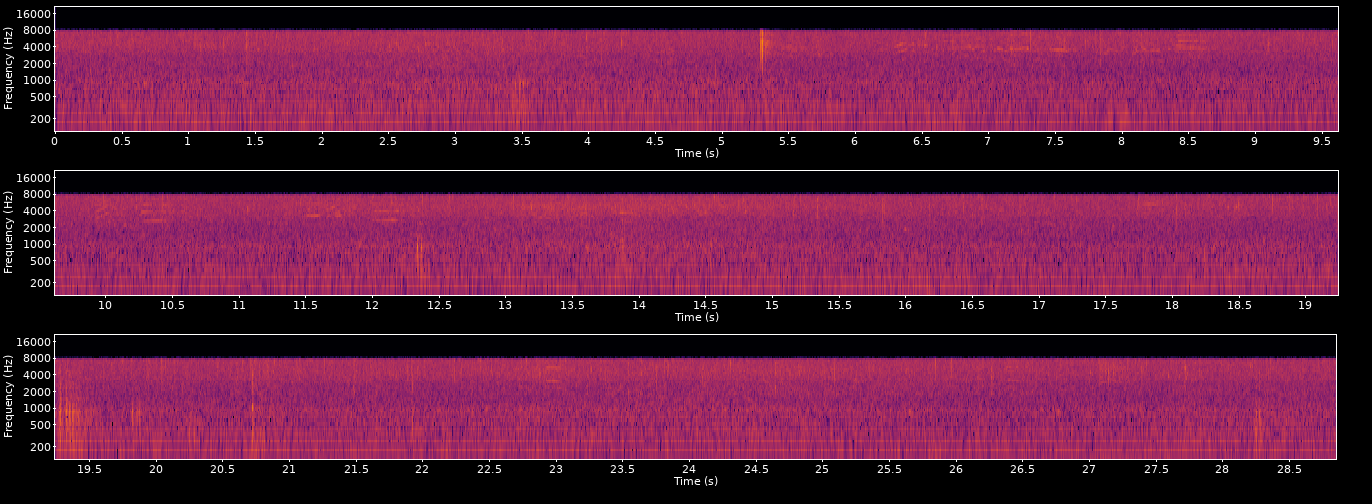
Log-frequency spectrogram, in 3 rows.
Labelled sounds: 8.4	8.7	Pacific white-sided dolphin, 3.8 to 5.2 kHz
12.0	12.3	Pacific white-sided dolphin, 3.8 to 4.1 kHz

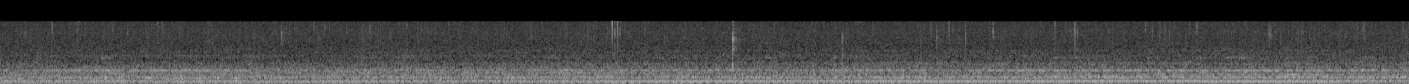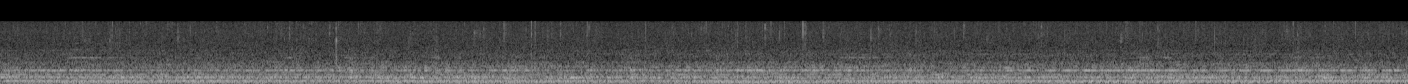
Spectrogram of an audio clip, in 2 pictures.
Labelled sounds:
14.8	15.1	vessel noise, 1.2 to 1.4 kHz
22.5	22.8	vessel noise, 1.2 to 1.4 kHz

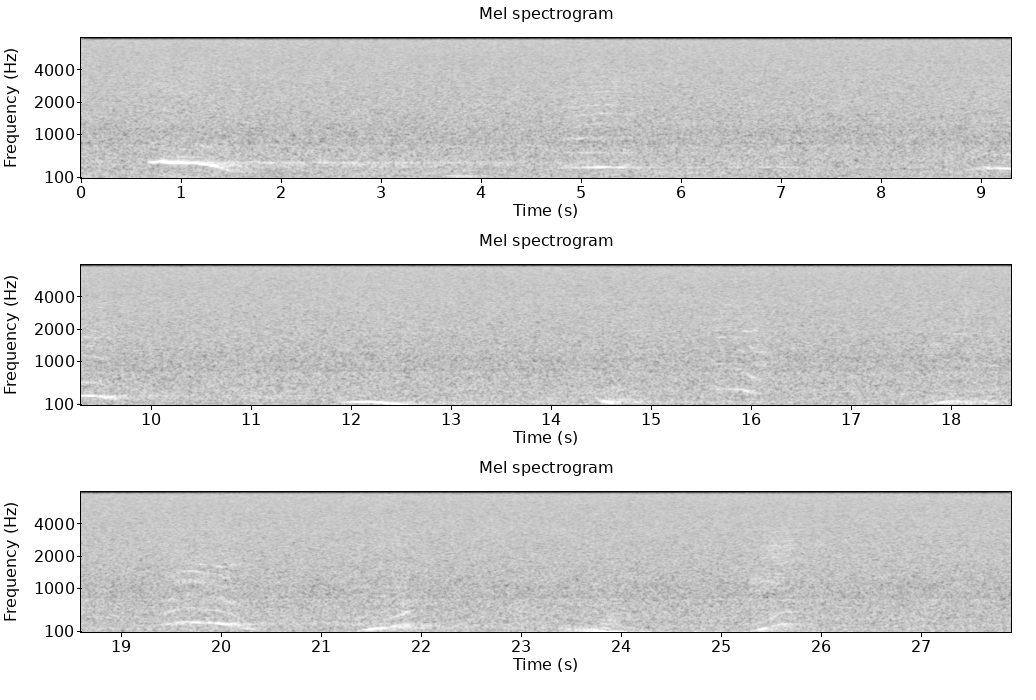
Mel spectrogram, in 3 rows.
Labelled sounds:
19.6	19.8	humpback whale, 1.4 to 1.5 kHz

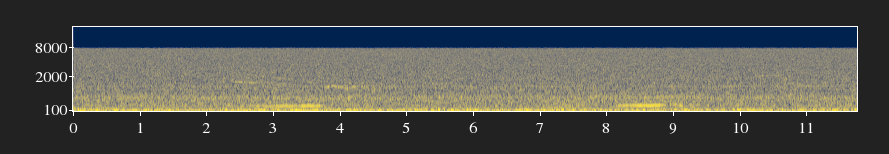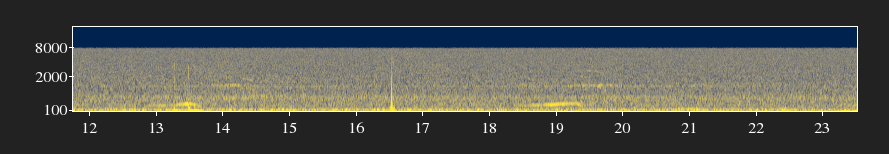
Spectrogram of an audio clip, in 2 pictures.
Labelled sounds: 2.4	2.6	killer whale, Bigg's (transient), 1.5 to 1.7 kHz
3.8	4.2	killer whale, Bigg's (transient), 1.1 to 1.3 kHz
10.2	10.6	killer whale, Bigg's (transient), 2.0 to 2.2 kHz
14.0	14.3	killer whale, Bigg's (transient), 1.2 to 1.4 kHz
19.4	19.8	killer whale, Bigg's (transient), 0.99 to 1.4 kHz

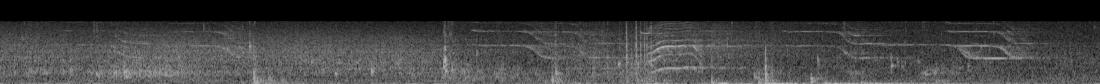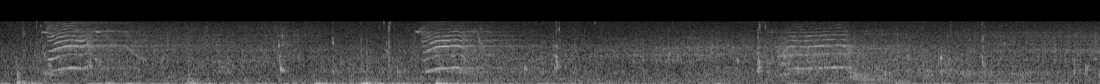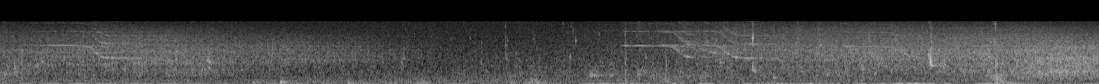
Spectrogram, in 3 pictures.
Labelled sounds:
0.5	2.5	killer whale, southern Alaska resident, 1.1 to 8.0 kHz
4.7	7.1	killer whale, southern Alaska resident, 0.46 to 8.0 kHz
7.8	10.6	killer whale, southern Alaska resident, 0.83 to 8.0 kHz
11.3	12.6	killer whale, southern Alaska resident, 0.37 to 8.0 kHz
15.1	15.8	killer whale, southern Alaska resident, 0.37 to 8.0 kHz
18.7	19.6	killer whale, southern Alaska resident, 0.37 to 8.0 kHz
22.2	23.5	killer whale, southern Alaska resident, 0.74 to 8.0 kHz
28.1	29.8	killer whale, southern Alaska resident, 0.87 to 8.0 kHz
30.4	31.2	killer whale, southern Alaska resident, 1.8 to 8.0 kHz

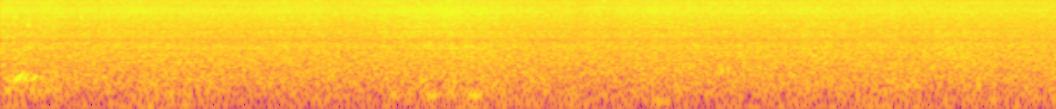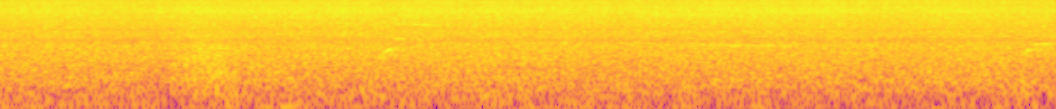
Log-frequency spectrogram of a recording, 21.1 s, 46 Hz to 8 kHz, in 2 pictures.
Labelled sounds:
14.7	14.9	humpback whale, 2.3 to 2.5 kHz
17.7	17.9	humpback whale, 3.7 to 3.8 kHz

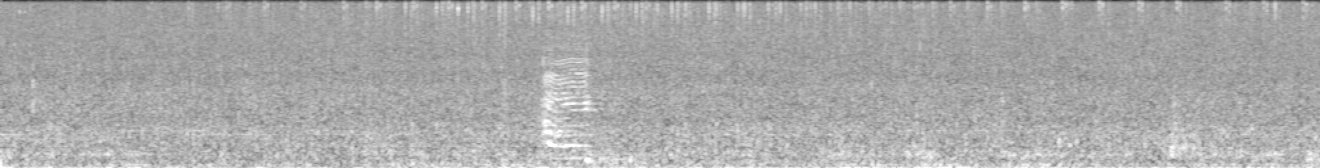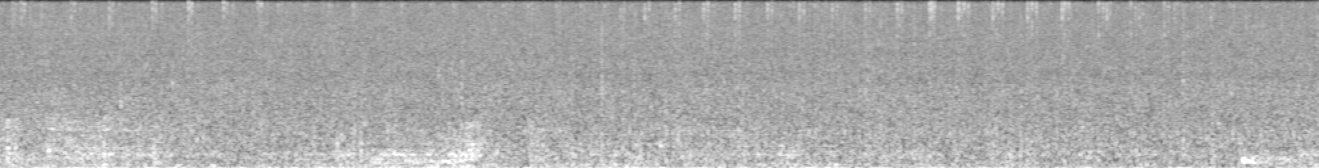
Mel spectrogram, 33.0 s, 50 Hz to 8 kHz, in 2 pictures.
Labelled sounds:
6.7	7.6	killer whale, southern resident, J pod, call S04, 0.19 to 4.7 kHz

